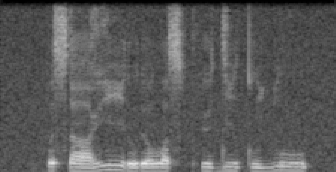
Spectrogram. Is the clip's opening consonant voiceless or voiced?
voiceless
